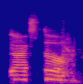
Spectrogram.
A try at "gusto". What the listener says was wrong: no, it's a U, not A. Gusto, because GU is gu. So there, if you see CU is ku, so then GU is gu. just you have to memorize these things.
